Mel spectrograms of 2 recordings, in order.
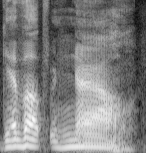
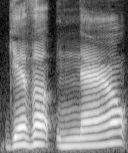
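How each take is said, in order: First: It is said in a deeper voice. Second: It is said in a normal voice.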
